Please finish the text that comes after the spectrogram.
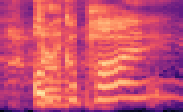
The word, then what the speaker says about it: okapi: Like I Okapi. Oh, sorry. I don't know. Okay. O k a pi. Don't know how to say I said okapi, but I don't know. I say okopy.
